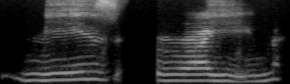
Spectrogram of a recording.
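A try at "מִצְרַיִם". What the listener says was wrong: Almost. Remember the tsa, yeah, meets.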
